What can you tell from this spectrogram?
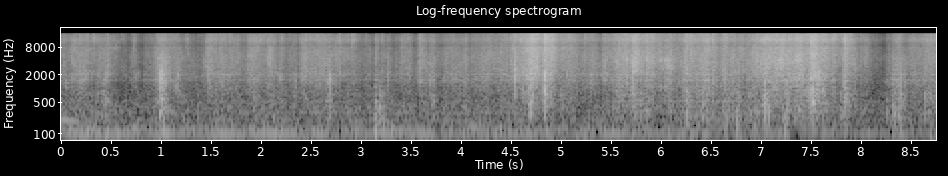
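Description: Black plastic wrapping on a parcel crinkling and rustling as hands pick and pull at it to open it, with a sharp tick about a second in and louder spells of rustling about halfway through and near the end.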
